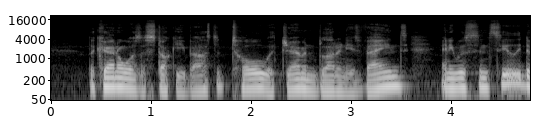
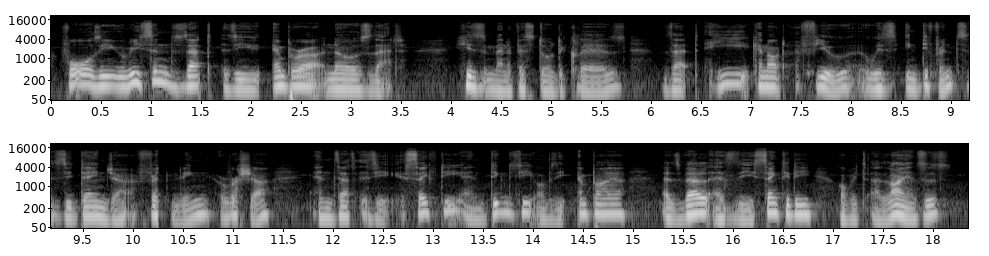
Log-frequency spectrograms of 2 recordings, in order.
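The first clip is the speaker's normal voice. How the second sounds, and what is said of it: Put-on German accent. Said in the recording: “speaking with a German accent”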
